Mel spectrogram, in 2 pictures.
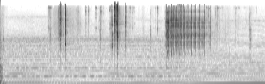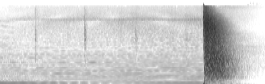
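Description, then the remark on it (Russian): A single loud gunshot from a man's suicide attempt cracks out near the end, cutting sharply through a low, sustained musical drone with a few soft clicks before it, then quickly decays. “Вторая попытка Володи застрелиться удалась.”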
